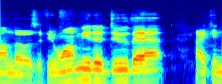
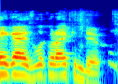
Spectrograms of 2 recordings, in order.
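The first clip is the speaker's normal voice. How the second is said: high, small talking house-cat voice; 7 semitones higher than usual. Voicing the meowing cat Fancy in the background: voicing the cat Fancy. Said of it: "Fancy's like".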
